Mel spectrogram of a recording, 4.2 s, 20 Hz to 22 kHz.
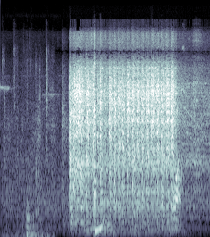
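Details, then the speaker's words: Blueprint 540 big-block Chevy in a C10 with a Holley 870 cfm Street Avenger, on a setup and start attempt. Steady cranking for about two seconds that never catches; it acts way out on timing and a distributor reclock is considered. Hard starting. "That man it ran it might back the carburetor I'm not [Music] sure man that's acting like it's way out on timing"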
